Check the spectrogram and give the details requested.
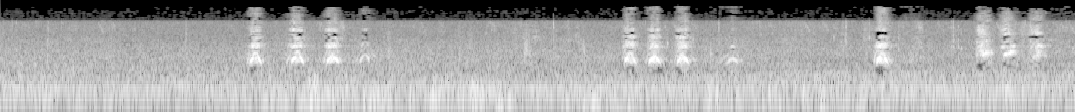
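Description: A dog barking in quick groups of short, high barks: three at a time, then three more, a single bark, and another three near the end, over a low background rumble.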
